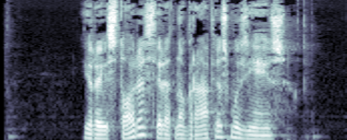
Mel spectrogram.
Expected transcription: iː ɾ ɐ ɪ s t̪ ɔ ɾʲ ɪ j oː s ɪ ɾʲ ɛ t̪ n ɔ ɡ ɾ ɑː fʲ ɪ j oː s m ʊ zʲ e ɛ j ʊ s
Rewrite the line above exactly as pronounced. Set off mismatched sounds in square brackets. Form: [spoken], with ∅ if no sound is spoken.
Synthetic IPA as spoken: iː ɾ ɐ ɪ s t̪ ɔ ɾʲ ɪ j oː s ɪ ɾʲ ɛ t̪ n ɔ ɡ ɾ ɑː fʲ ɪ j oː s m ʊ zʲ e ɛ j ʊ s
